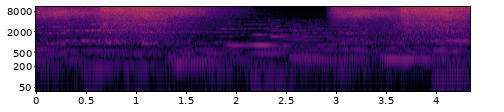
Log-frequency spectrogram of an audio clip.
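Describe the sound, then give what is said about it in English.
Two long, loud snake hisses, separated by a short pause, sweep over a cheerful melody playing steadily underneath. “Now slither like a snake on the jungle floor.”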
